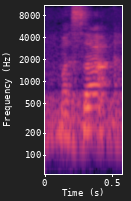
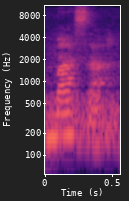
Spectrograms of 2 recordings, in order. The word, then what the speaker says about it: masa: You have to be careful of the accents here because masa means moist, but there's another word spelled the same called masa, which means the masses. So masa and masa. So just be careful to say it as masa.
